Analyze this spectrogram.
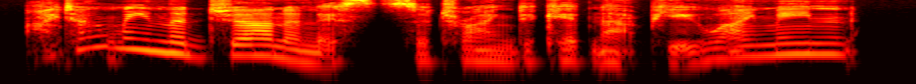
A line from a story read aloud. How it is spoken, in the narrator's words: I sighed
